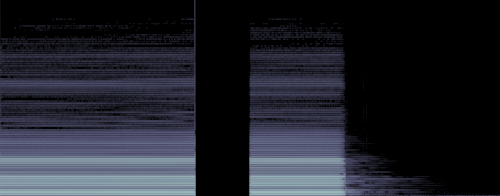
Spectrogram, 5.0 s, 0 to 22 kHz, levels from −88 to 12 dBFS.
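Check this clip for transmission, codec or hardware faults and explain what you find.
One transmission fault is present in this music clip, a stream reconnect. From 1.95 s to 2.51 s the playback drops out, with about 0.49 s of silence. The connection broke, the player stalled, then reconnected and started a new decoder partway through the stream. When the music returns it has skipped ahead by roughly 0.4 s, so the passage does not continue from where it stopped.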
